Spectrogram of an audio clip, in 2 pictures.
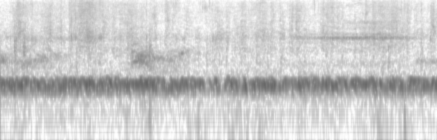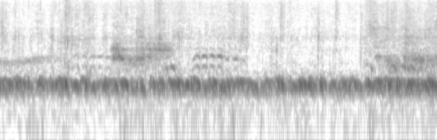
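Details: Lekking black grouse males, recorded from a photo-blind in Västmanland, Sweden, keep up a constant low bubbling drone; short higher chirps and brief hissing bursts break through at intervals.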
